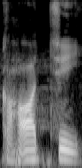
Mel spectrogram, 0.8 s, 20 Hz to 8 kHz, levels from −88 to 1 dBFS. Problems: none marked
